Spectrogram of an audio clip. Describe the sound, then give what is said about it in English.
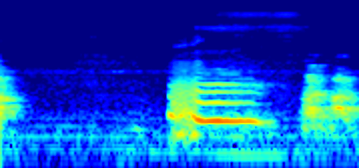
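An upset dog whimpers and whines in a drawn-out, strained cry, then lets out a shorter burst of yelping noise, fairly loud with quiet gaps around it. “Oh, see, even the doggy's upset.”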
